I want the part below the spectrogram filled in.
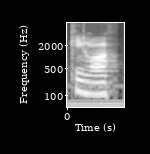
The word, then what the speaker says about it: quinoa: Go ahead and say it. – Quinoa. You're close.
